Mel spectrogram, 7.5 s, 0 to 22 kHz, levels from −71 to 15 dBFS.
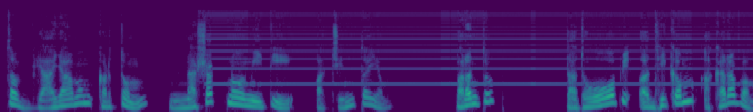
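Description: USB whine from 2.05 s to the end: a steady 1 kHz tone, roughly 20 dB below the speech, as the bus's 1 ms frame current leaks through power or ground.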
